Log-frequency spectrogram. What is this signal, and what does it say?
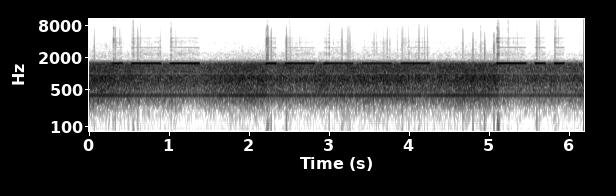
Morse code, heard as a keyed tone, about 18 wpm, spaced as for 8 wpm, 1600 Hz, with noise. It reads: W1D
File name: beacon / 2014 02-09 nx0p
